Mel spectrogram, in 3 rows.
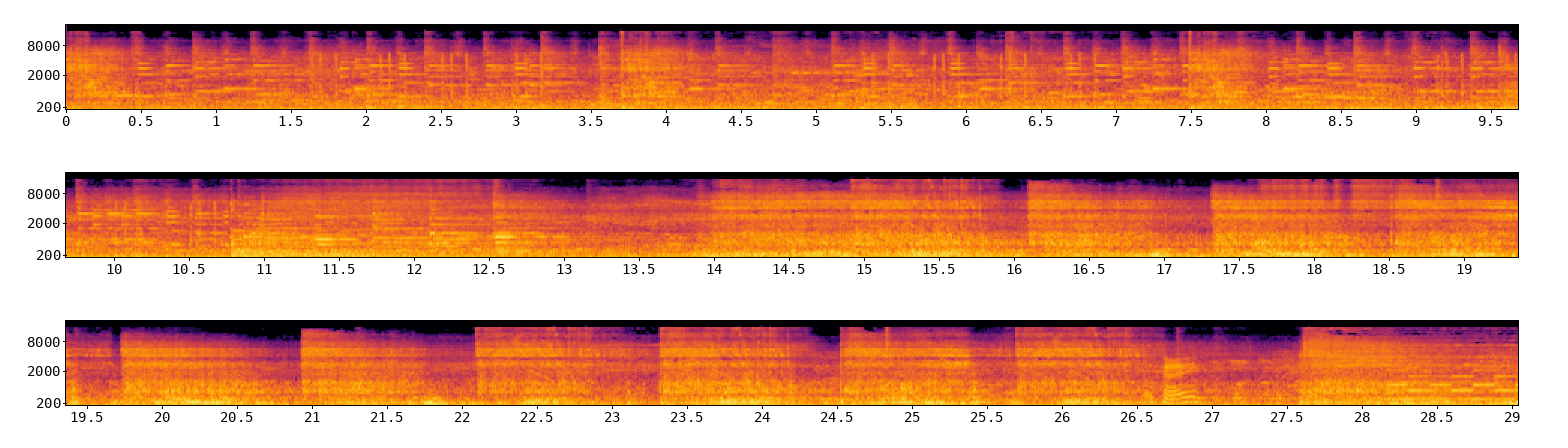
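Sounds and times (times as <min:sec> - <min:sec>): slot machine game music: 0:00.0 - 0:16.1, 0:27.8 - 0:29.0
slot machine bonus sound effects: 0:09.7 - 0:15.9, 0:27.8 - 0:29.0.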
